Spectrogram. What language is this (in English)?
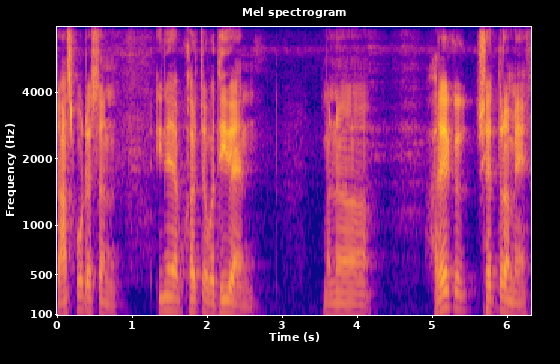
Sindhi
